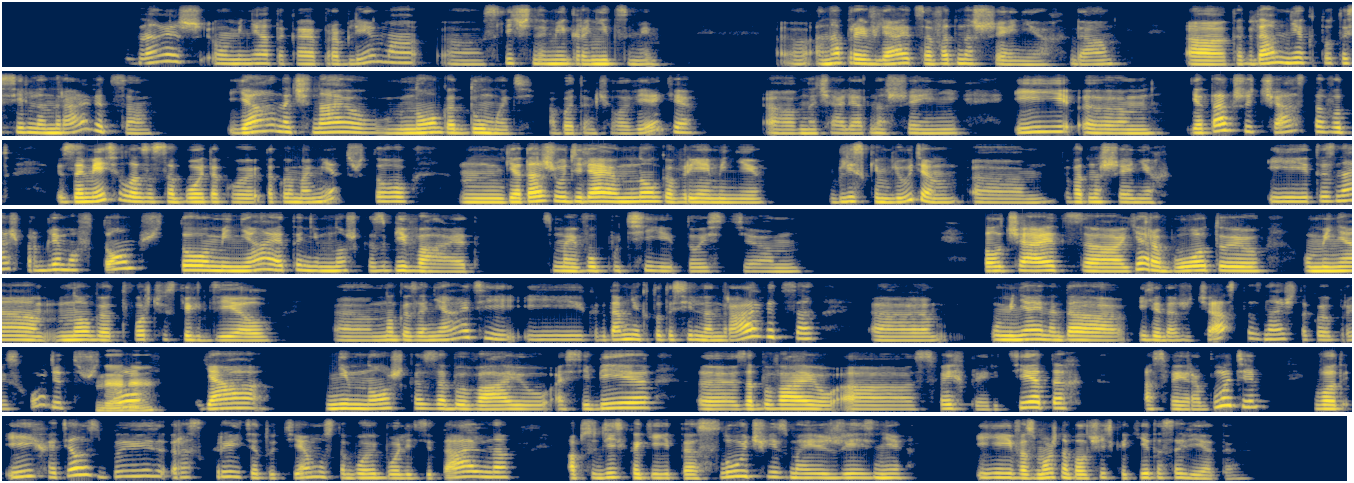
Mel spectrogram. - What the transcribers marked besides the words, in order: none
- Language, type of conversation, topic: Russian, advice, Как мне повысить самооценку и укрепить личные границы?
